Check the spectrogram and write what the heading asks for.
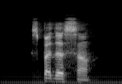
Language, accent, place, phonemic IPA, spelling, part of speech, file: French, France, Lyon, /spa.da.sɛ̃/, spadassin, noun, LL-Q150 (fra)-spadassin.wav
- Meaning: 1. spadassin 2. hitman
